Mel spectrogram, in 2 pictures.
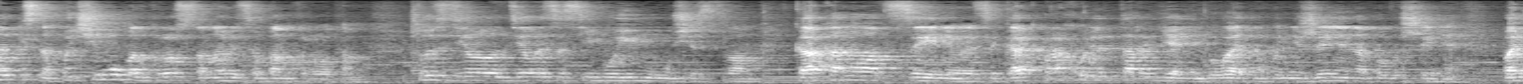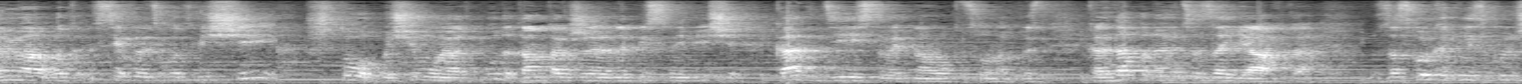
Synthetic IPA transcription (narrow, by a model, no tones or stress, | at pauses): nɐpʲisənəpət͡ɕɪmubɐnkɾo̞t̪st̪ɐno̞vʲɪt̪səbɐnkɾo̞t̪ə̰m | ʂt̪o̞zʲedʲe̞lˠəjɪt̪səsjɪvo̞ɪmuɕːɪst̪vəm | kakɐno̞ɐt̪sɛnʲɪvəjɪt̪səkakpɾɐxo̞dʲɪt̪ːɐrvʲɪanʲɪbɨvajʊt̪nəpənʲɪʐɛnʲɪənəpəvɨʂɛnʲɪjə | pɐmʲiməvo̞t̪fsʲe̞xvot̪ɛtʲɪxvo̞t̪vʲɪɕːej | ʂt̪o̞pət͡ɕɪmuɪɐt̪̚kud̪ət̪amt̪aɡʐɨnɐpʲisənɨvʲeɕːɪ | kakdʲejst̪vʊjɪt̪nəɐpt̪sɨonəxt̪o̞ɪsʲtʲ | kɐɡd̪apəd̪ɐjot̪səzɐjafkə̰ | zɐsko̞lʲkənʲɪzəklʲʉt͡ɕ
